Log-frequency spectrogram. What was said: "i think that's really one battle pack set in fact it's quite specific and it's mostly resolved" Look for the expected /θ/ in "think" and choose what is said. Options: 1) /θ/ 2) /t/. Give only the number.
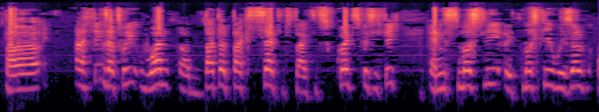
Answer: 1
